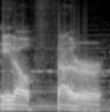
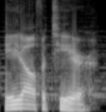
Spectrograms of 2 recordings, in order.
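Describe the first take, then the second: First: The last word sounds like English 'fatter'. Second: The last word sounds like 'fatir'. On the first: The speaker calls it wrong. "I don't know how to pronounce that" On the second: The speaker calls it right. "it's pronounced Aid Aid Al Fatir"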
